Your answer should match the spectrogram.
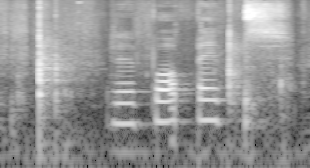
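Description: A single sharp plastic clack as the lid of a hinged plastic case is handled, then a woman's voice speaking briefly.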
